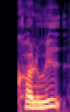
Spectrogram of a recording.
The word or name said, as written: kolloid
